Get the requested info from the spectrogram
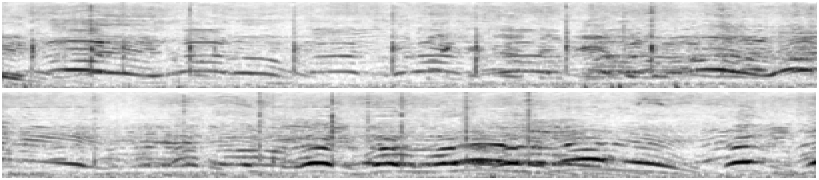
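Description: Several voices calling and talking over one another at once, none of them clear, from players and onlookers at a small-sided football match, with a few short knocks among them.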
